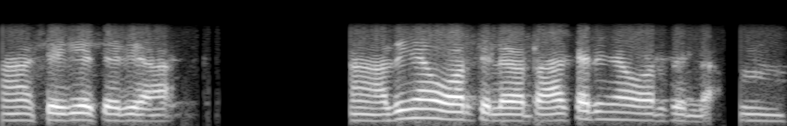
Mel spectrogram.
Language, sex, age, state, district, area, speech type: Malayalam, female, 60+, Kerala, Thiruvananthapuram, urban, conversation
